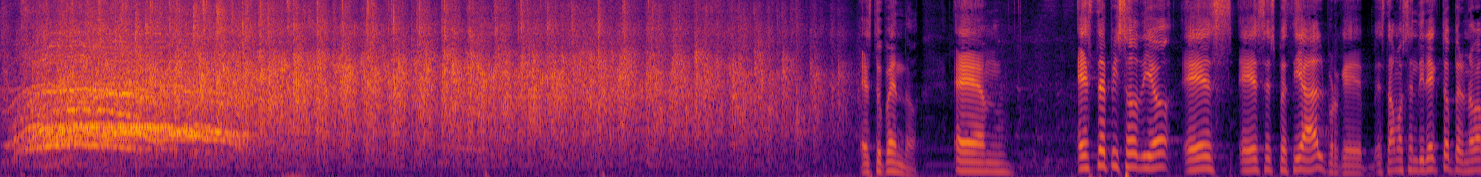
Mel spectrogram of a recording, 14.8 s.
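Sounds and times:
crowd applause and ovation: 0.0 - 8.6
speech: 8.6 - 10.2, 10.8 - 14.8.

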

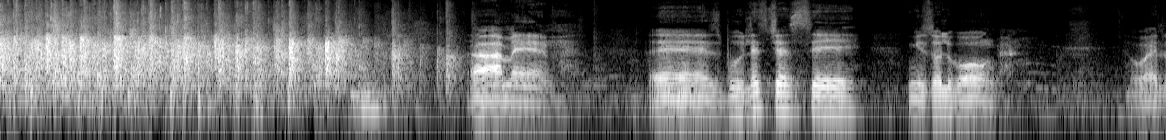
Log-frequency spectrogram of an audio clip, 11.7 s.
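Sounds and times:
audience round of applause: 0.0 - 4.6
speech: 4.8 - 5.6, 6.5 - 10.2, 11.3 - 11.6.

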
